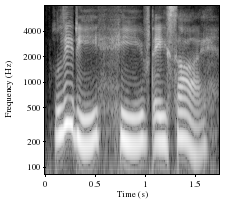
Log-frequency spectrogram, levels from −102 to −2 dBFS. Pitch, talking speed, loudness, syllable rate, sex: 205 Hz, 140 wpm, -14 LUFS, 3.8 syllables/s, female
